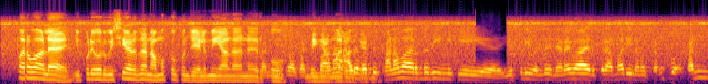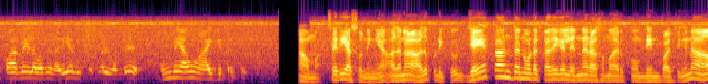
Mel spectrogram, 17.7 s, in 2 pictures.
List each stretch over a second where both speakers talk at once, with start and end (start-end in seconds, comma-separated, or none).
3.2-4.8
